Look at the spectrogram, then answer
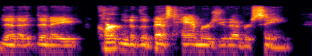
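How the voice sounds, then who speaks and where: With an American accent, a man uses a plain, everyday voice at a moderate pace with ordinary pitch variation. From US South, middle Georgia. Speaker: tech executive. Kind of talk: panel discussion.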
